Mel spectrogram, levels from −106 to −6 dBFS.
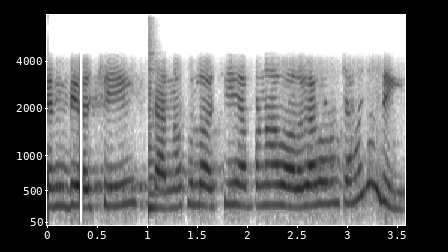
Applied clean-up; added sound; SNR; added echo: none; Snare drum; 12 dB; none.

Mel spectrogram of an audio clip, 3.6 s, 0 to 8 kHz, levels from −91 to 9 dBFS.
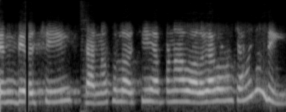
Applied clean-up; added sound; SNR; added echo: neural separator model SepFormer DNS4.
